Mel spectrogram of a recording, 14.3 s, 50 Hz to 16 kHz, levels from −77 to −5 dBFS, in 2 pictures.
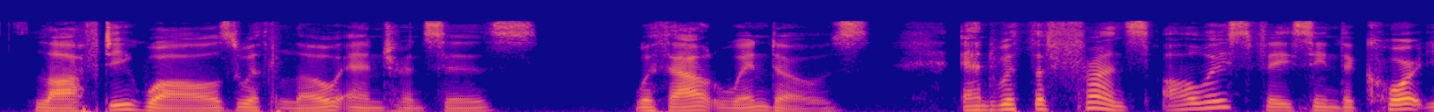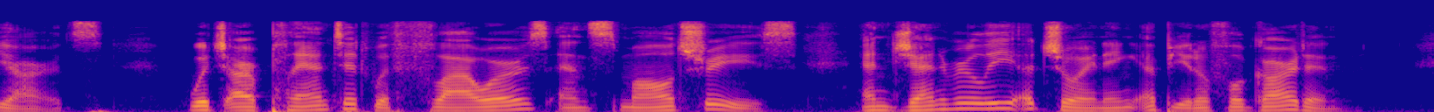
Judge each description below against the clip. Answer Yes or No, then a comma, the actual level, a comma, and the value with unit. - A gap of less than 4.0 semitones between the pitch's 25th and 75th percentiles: No, average, 4.8 semitones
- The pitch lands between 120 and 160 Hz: No, low, 110 Hz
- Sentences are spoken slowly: Yes, slow, 125 wpm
